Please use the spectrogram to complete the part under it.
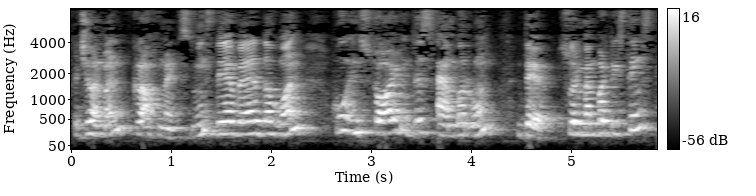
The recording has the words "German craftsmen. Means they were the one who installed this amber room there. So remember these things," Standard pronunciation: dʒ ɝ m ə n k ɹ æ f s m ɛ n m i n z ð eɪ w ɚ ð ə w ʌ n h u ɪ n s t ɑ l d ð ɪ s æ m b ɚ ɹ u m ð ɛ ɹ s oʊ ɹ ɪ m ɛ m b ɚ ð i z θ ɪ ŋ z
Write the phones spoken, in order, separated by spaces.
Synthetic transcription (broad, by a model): dʒ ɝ m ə n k ɹ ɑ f m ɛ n m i n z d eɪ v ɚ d ə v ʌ n h u ɪ n s t ɑ l d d ɪ s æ m b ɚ ɹ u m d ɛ ɹ s oʊ ɹ ɪ m ɛ m b ɚ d i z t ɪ ŋ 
